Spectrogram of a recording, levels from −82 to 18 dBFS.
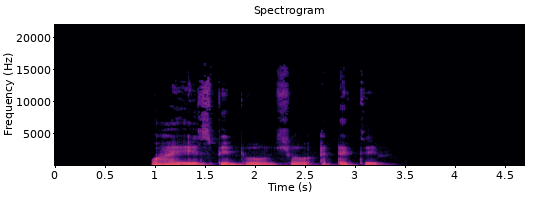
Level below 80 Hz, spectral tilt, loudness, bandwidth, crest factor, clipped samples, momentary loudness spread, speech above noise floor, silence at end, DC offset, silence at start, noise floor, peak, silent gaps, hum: -62 dBFS; -7.5 dB/octave; -27 LUFS; 14.5 kHz; 20 dB; under 0.1%; 7 LU; 64 dB; 1.4 s; under 0.1%; 0.95 s; -89 dBFS; -8 dBFS; none; none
